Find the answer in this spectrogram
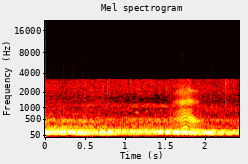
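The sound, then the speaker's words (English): A choked car engine on the road, running rough and sputtering with a low, steady rumble that stays loud throughout and has slight unevenness in its drone. “So I choked the car.”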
